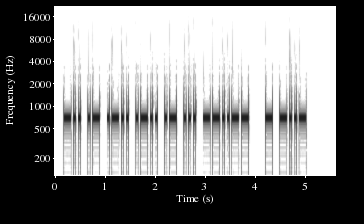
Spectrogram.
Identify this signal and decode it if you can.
Morse code, heard as a keyed tone, about 25 wpm, 700 Hz. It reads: DALLAS, TX
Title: Common QSO Phrases Encore 25wpm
